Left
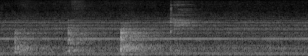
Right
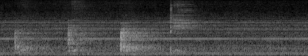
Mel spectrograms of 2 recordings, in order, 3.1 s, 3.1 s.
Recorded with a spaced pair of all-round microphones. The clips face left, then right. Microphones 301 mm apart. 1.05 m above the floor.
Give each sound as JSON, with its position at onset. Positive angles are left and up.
{"t": 0.1, "sound": "footsteps", "side_deg": 35, "distance_m": 9.5}
{"t": 1.7, "sound": "whispering", "side_deg": -35, "distance_m": 0.7}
